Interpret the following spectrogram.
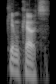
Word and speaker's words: Kim Coates: Yeah, Kim Coates.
